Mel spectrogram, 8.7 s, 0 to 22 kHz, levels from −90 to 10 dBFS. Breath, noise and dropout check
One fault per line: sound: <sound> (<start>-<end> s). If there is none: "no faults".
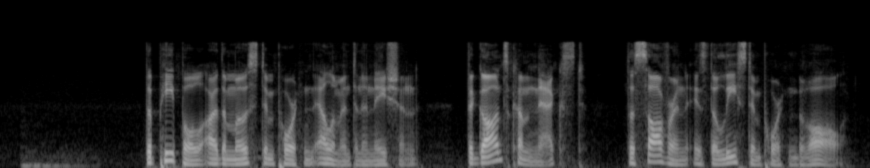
sound: thud (0.2-1.0 s)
